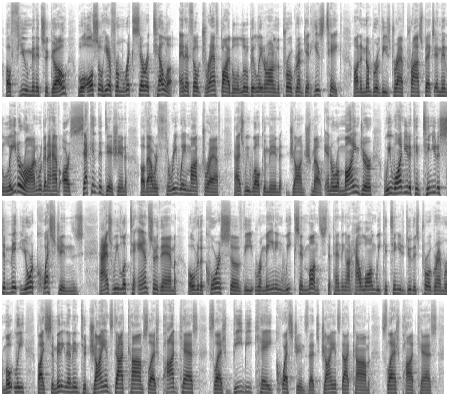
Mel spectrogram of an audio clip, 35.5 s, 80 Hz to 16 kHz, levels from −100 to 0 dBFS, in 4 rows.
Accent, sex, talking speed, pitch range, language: American, male, 175 wpm, 135-165 Hz, English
